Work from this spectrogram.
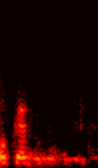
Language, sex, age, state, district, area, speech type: Marathi, female, 18-30, Maharashtra, Kolhapur, urban, conversation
